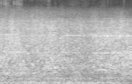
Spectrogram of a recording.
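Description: An airliner takes off at Manchester Airport, its engines a loud, continuous, broadband roar that holds steady throughout, heard from nearby with no other sounds.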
